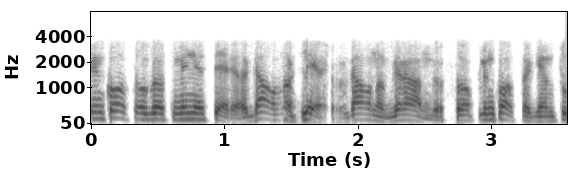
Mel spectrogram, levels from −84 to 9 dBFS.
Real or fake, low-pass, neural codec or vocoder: real; 7.2 kHz; none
